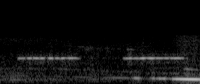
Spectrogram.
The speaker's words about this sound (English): you backing up the truck, man?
